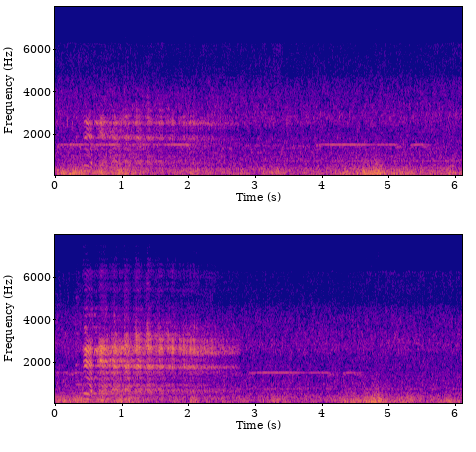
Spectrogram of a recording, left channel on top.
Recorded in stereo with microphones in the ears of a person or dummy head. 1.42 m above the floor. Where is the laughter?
50° right (ahead or behind).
